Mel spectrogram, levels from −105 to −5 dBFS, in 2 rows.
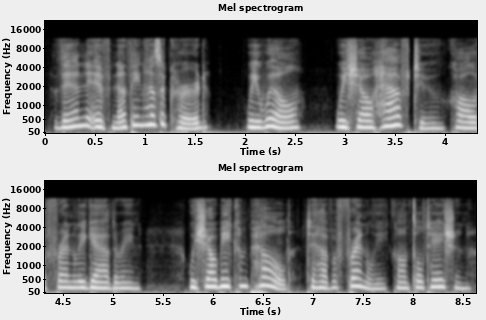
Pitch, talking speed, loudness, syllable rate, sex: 220 Hz, 165 wpm, -16 LUFS, 5.0 syllables/s, female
